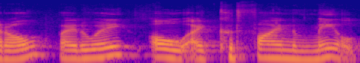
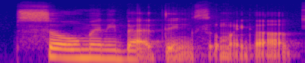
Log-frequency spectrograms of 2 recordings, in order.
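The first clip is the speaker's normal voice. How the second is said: normal talking voice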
